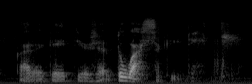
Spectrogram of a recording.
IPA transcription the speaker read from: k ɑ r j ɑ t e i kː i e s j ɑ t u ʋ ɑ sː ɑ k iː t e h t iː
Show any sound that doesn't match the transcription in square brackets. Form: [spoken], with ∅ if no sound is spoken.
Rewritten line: k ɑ r j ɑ [k] e i [tː] i [ø] s j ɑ t u ʋ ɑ sː ɑ k iː t e h t iː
